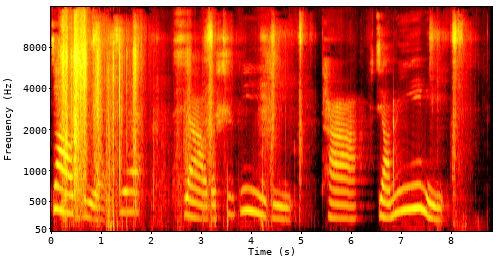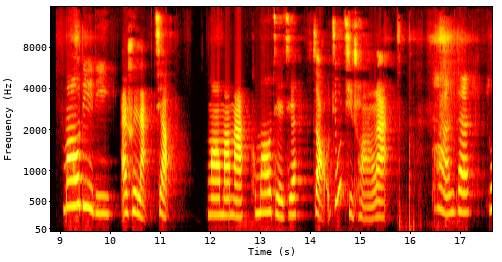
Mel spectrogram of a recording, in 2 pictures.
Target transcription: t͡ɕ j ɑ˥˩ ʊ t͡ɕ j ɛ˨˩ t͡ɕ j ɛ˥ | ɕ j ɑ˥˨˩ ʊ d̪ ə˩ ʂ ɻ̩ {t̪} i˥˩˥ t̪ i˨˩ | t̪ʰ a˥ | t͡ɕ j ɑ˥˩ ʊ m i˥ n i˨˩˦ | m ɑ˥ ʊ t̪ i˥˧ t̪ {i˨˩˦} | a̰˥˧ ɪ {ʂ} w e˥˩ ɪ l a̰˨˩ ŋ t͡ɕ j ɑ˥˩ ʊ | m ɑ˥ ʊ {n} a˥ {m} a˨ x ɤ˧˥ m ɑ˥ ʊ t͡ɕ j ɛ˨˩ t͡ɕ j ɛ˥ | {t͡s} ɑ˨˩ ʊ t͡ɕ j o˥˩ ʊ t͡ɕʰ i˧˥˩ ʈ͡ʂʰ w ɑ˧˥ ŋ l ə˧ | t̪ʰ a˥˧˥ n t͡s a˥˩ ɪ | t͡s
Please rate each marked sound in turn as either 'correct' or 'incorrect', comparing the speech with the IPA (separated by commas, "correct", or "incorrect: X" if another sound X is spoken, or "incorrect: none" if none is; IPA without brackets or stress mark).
correct, incorrect: i˨˩, correct, incorrect: m, correct, correct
